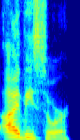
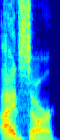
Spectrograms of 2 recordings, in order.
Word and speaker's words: Ivar: and fith is interrupted wait what did you just call me it's pronounced Ivar you imbecile he yells Arthur and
